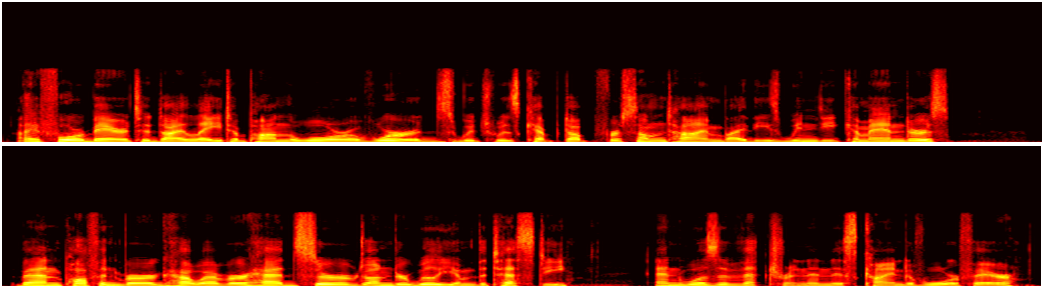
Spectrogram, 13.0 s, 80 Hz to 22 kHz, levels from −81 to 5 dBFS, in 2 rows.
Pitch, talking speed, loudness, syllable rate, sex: 190 Hz, 175 wpm, -18 LUFS, 5.0 syllables/s, female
